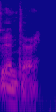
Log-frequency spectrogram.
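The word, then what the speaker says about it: Entei: I might, I might be saying it wrong, but I'm pretty sure it's Entai. – Oh, Entai. No, that sounds better. It sounds more Japanese.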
